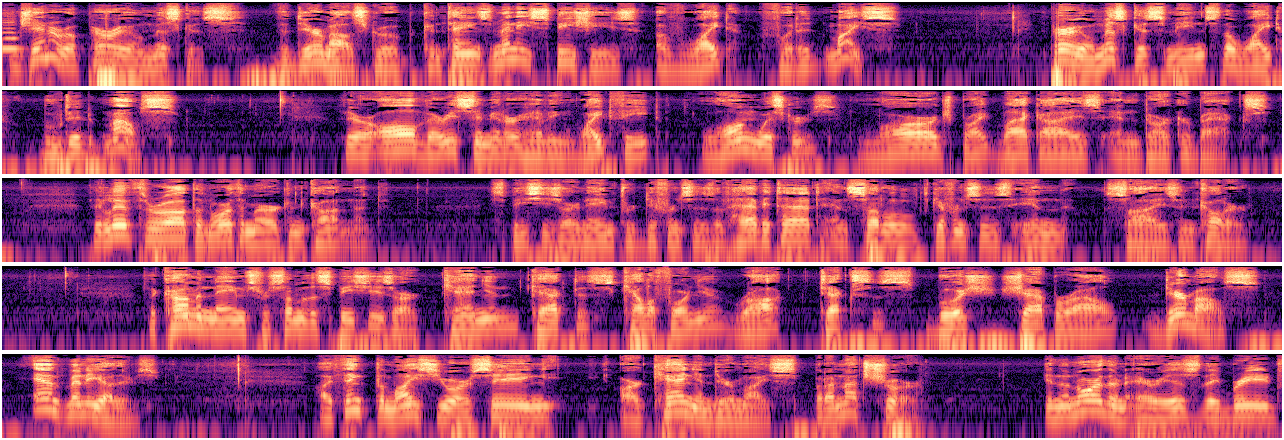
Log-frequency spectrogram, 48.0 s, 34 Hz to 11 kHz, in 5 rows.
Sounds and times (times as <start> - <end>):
Speech: 0.0 - 6.8, 7.8 - 11.0, 12.2 - 19.2, 19.9 - 22.1, 22.9 - 28.6, 29.9 - 39.6, 40.8 - 45.4, 46.2 - 48.0.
